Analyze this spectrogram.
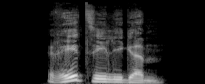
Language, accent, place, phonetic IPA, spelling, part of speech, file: German, Germany, Berlin, [ˈʁeːtˌzeːlɪɡəm], redseligem, adjective, De-redseligem.ogg
- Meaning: strong dative masculine/neuter singular of redselig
